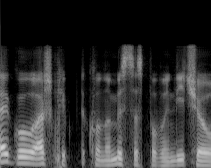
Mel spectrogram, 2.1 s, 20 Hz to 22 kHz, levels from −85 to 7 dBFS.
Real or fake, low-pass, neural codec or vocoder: fake; 7.2 kHz; codec, 16 kHz, 0.7 kbps, FocalCodec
